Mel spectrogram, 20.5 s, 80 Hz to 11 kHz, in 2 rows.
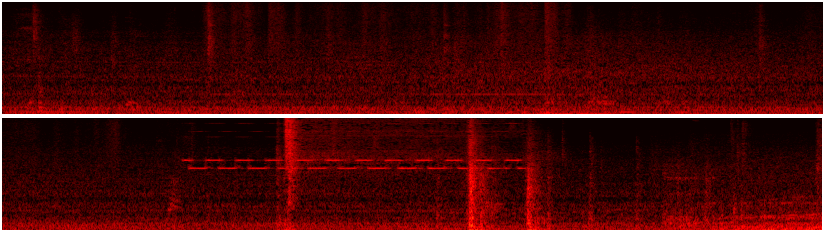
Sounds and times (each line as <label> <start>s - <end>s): Inside a public bus 0.0s - 20.5s
distinct stop signal is triggered 12.6s - 16.9s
